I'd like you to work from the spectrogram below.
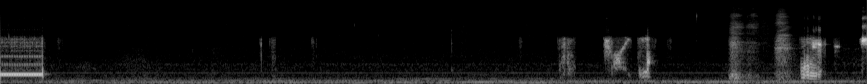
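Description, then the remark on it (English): A short electronic ringing tone sounds through a phone on speakerphone during a call to the caller's child, then a long stretch of quiet line hum with a few soft breaths and clicks. “It's ringing.”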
